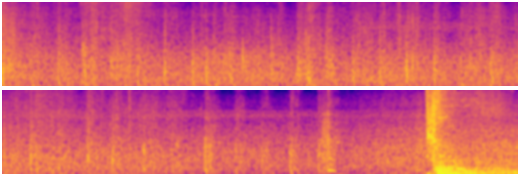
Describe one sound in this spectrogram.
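Footsteps rustle softly through leafy undergrowth.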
